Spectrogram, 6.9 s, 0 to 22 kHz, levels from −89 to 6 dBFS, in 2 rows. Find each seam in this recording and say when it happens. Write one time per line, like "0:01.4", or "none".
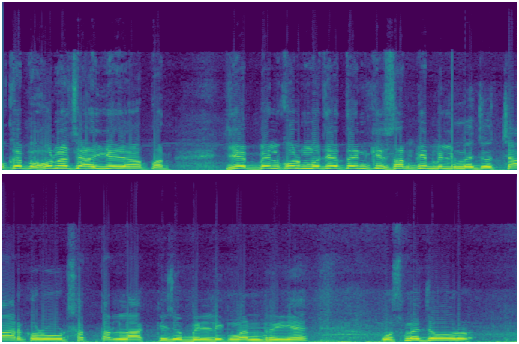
0:03.0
